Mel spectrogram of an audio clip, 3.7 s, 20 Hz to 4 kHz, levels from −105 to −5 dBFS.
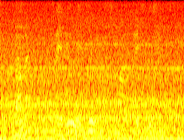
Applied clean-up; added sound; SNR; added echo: none; Train; -3 dB; reverberation time 1.1 s.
